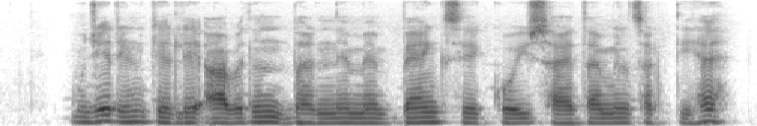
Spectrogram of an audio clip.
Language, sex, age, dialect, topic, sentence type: Hindi, male, 25-30, Garhwali, banking, question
